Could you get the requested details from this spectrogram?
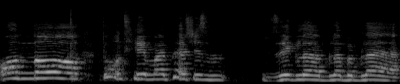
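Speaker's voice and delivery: very high-pitched, pleading vampire-style voice. Recapping a wrestling segment, voicing Lana's plea for Ziggler, vampire voice as Lana. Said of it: "why did I speak like a vampire just then?".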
